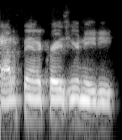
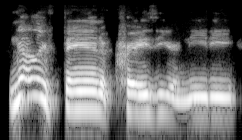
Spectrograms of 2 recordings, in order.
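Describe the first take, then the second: First: It is read in his normal voice. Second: It is read in a put-on dude-bro voice.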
